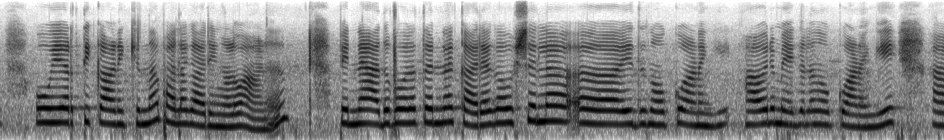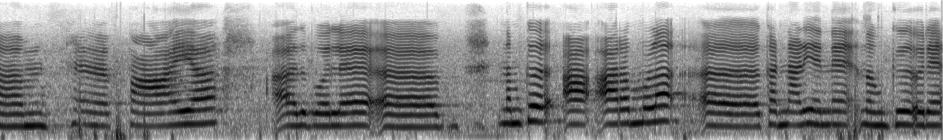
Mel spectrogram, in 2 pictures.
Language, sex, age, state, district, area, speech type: Malayalam, female, 18-30, Kerala, Thiruvananthapuram, urban, spontaneous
